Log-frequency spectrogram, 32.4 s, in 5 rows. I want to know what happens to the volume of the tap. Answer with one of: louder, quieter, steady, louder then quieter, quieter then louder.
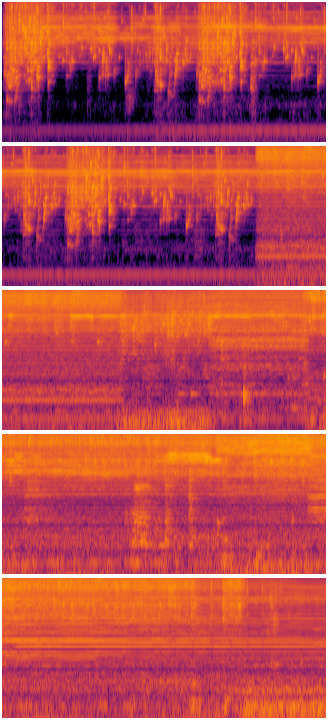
steady.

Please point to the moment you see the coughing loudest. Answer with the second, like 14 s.
22 s.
